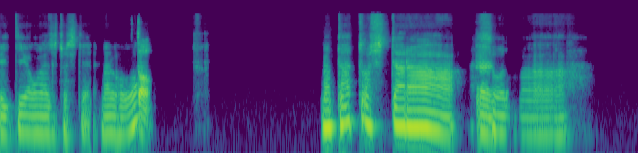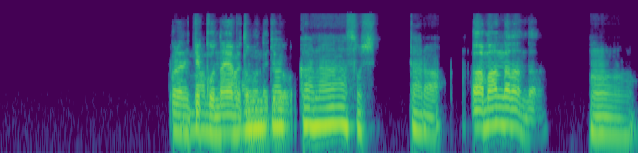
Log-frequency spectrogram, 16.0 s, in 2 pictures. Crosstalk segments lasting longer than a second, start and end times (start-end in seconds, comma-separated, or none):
10.2-11.7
